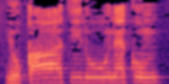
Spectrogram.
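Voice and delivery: يقاتلونكم slowly with strong wide-open qaf; teacher models the open qaf. Shown as a demonstration. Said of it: "القاف المنفتحة قوي".

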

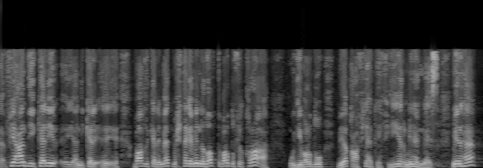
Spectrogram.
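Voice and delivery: ordinary delivery

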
